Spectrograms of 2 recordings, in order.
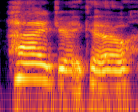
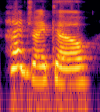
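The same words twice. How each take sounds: First: The greeting is said in a low, depressed voice. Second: The greeting is said in a bright, cheerful voice. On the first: The speaker calls it right. "I said in a depressed voice" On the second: The speaker calls it wrong. "Wait, sorry. I love how there's an exclamation mark"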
